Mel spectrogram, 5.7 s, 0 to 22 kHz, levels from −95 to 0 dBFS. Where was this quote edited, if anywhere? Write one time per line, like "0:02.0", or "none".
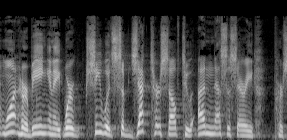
0:01.2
